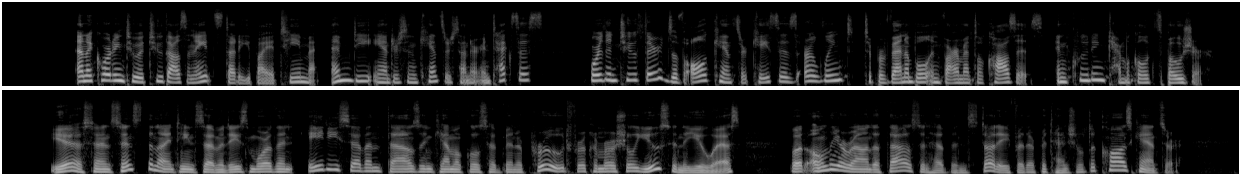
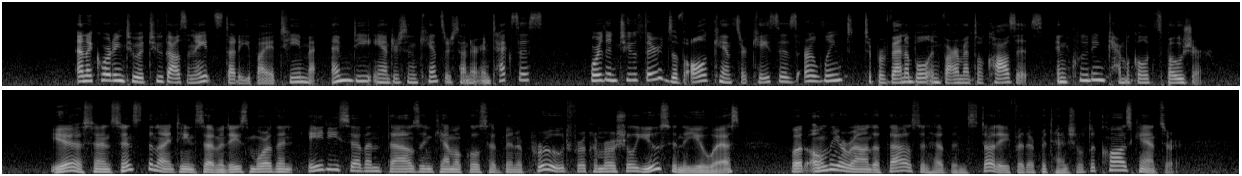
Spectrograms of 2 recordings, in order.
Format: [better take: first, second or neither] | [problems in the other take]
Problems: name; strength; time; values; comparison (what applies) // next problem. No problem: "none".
first | hiss; faint; throughout; 25 dB below the speech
